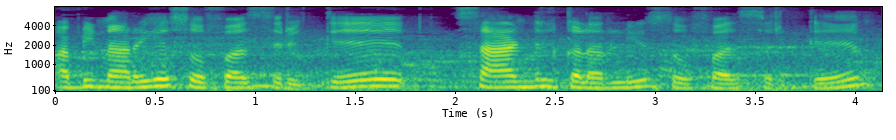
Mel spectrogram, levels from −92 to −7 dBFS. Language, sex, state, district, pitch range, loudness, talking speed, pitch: Tamil, female, Tamil Nadu, Kanyakumari, 185-225 Hz, -15 LUFS, 115 wpm, 200 Hz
